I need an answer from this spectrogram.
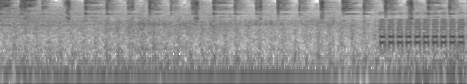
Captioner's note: helicopter blades spinning; telephone ringing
